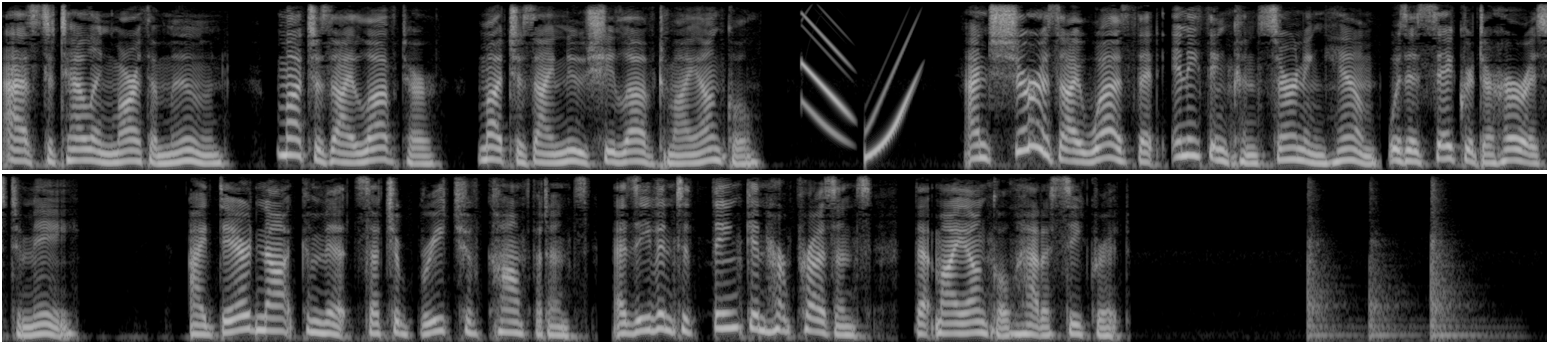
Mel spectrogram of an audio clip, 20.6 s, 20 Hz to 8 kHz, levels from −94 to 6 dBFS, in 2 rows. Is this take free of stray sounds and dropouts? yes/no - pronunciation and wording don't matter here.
no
